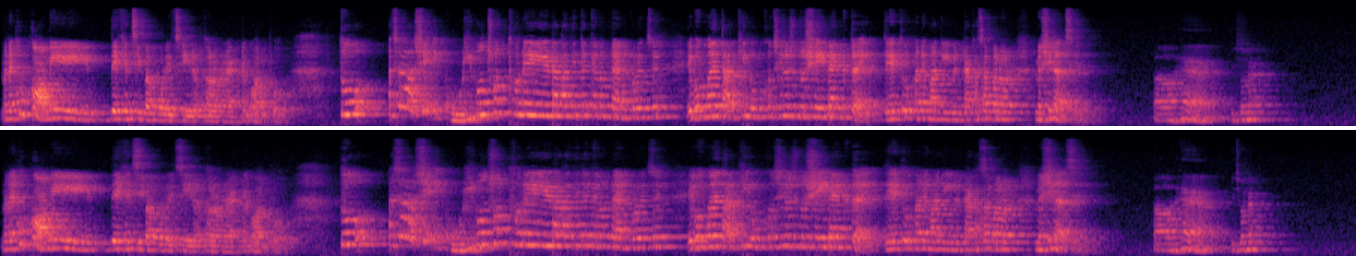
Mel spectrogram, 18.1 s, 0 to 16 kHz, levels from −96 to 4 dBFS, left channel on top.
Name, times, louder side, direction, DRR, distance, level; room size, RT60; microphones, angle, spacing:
voice 1, 0.0-4.3 4.5-4.8 5.2-14.4, left 3 dB, 75° left, 0 dB, 4.1 m, -30 dB
voice 2, 15.4-16.1 16.4-16.8, right 1 dB, 45° right, -3 dB, 3.8 m, -35 dB
17.0 x 9.6 x 4.5 m, 1.1 s
head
